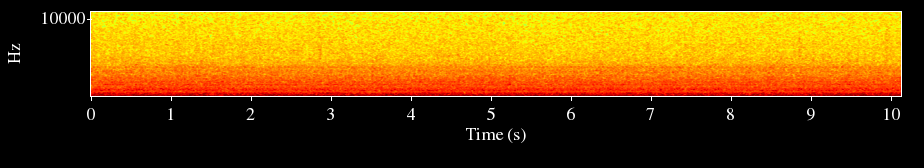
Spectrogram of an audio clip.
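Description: An electric train hums and rumbles steadily along the tracks.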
